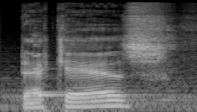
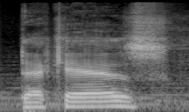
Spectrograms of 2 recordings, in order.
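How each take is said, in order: Both takes have the same delivery.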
